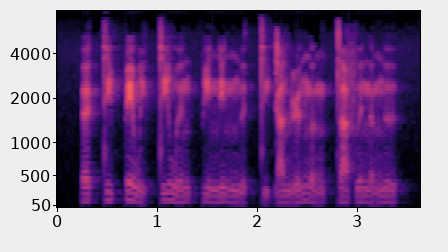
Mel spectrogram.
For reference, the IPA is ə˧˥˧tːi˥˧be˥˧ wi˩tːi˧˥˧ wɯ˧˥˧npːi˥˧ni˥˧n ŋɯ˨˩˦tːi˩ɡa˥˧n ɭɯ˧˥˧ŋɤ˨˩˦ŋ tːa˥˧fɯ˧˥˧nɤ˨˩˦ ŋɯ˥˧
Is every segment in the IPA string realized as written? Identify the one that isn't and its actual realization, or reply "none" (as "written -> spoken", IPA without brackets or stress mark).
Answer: b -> pː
